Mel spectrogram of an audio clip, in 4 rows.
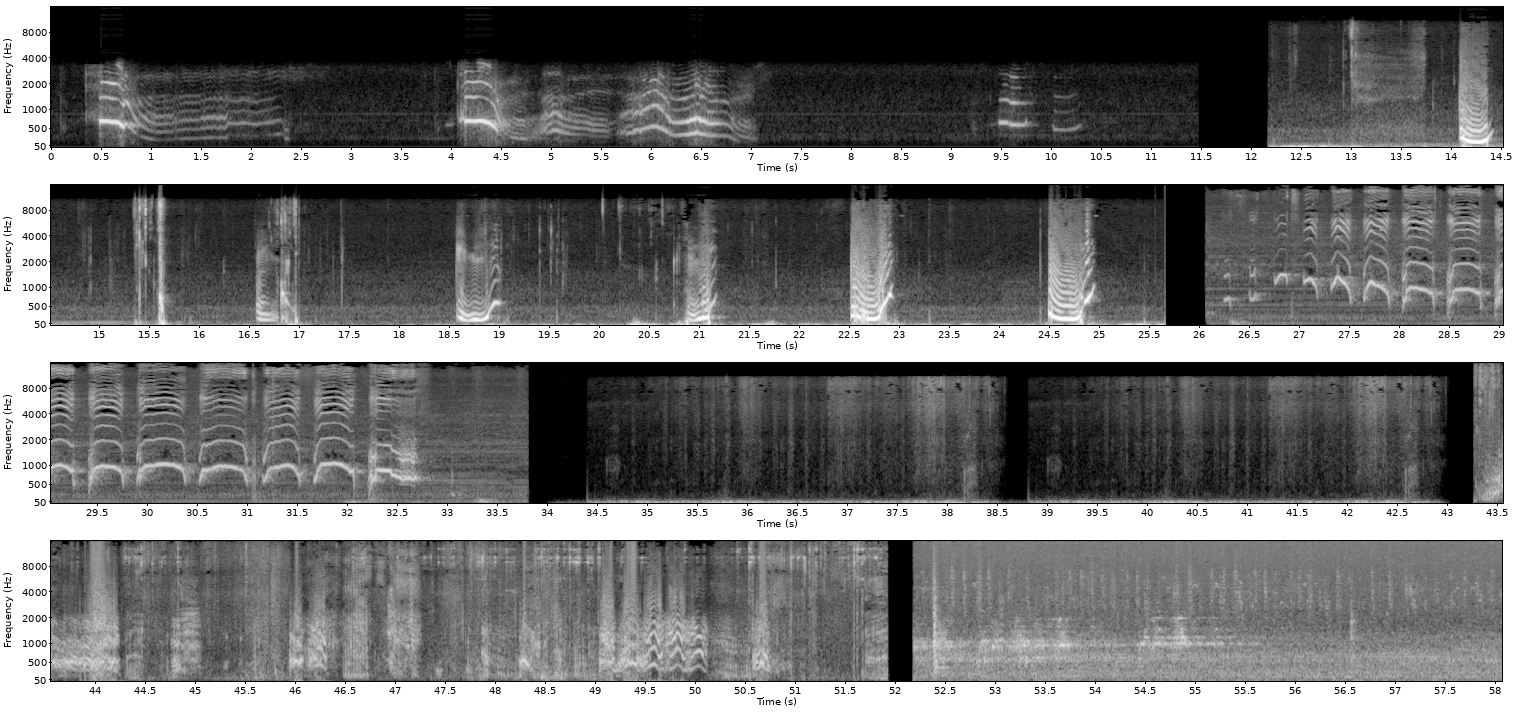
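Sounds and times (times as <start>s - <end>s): dog whining: 0.4s - 2.5s, 4.0s - 7.1s, 9.4s - 10.4s, 26.2s - 32.8s, 52.2s - 56.0s
dog yipping: 26.2s - 32.8s, 52.2s - 56.0s.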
